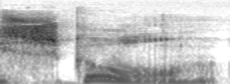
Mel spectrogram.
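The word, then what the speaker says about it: Skool: Later this year, we are going to be launching a free school which is spelled skol.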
